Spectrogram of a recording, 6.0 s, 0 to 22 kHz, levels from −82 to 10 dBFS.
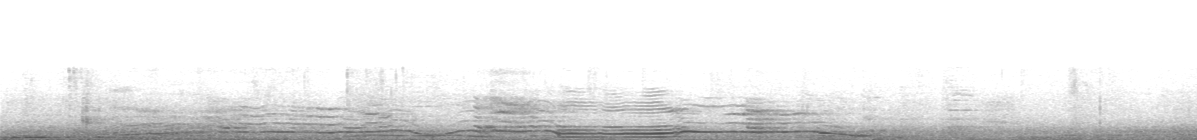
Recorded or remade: recorded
